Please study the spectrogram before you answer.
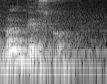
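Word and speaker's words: Walter Scott: prose tiré de euh il faut le prononcer à la française Valter SCOT il un trit d'union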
